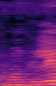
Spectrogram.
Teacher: आपका प्रोनाउंसिएशन जो है आपका नाक से ही हो रहा है। आपके जो शब्द उच्चारित हो रहे हैं, अक्षर जो आप बोल रहे हैं, उस पर चंद्र बिंदी लगी हुई है, इस वजह से आपको धुंधले बोलना है।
